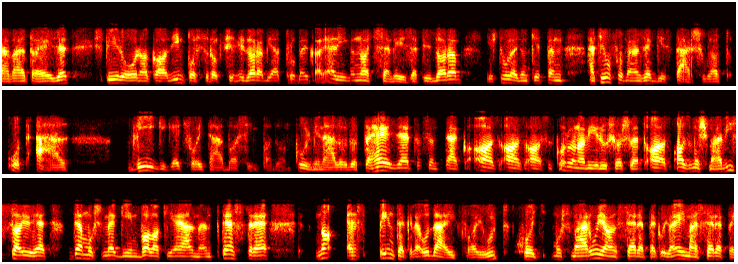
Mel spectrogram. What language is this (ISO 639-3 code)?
hun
